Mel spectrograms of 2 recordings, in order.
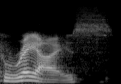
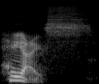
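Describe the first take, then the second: First: It is read out the English way. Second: It is said the Portuguese way, like 'hey ice'. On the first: The speaker calls it wrong. "even though it looks like Reais" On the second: The speaker calls it right. "it's actually pronounced Reais"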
